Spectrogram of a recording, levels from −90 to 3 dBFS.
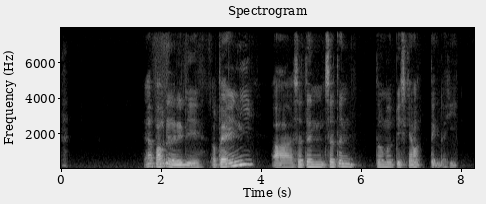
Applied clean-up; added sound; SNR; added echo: none; none; none; none.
